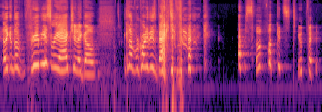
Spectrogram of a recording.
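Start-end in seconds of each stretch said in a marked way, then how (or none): none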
